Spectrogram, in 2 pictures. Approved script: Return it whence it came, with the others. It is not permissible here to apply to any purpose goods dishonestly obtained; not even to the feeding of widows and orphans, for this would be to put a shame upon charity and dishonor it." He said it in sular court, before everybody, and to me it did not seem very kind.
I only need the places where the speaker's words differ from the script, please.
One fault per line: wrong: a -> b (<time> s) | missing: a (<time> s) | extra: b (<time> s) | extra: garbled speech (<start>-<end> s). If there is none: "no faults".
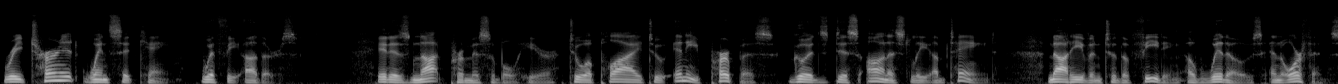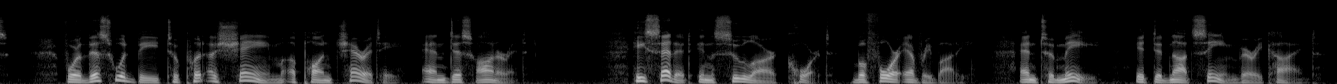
no faults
